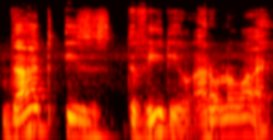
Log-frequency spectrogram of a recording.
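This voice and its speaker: A young Kenyan man hosts a late-night YouTube livestream, chatting casually and directly with his viewers and using lots of fillers. His voice is medium-pitched and expressive, and he speaks a little slowly.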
